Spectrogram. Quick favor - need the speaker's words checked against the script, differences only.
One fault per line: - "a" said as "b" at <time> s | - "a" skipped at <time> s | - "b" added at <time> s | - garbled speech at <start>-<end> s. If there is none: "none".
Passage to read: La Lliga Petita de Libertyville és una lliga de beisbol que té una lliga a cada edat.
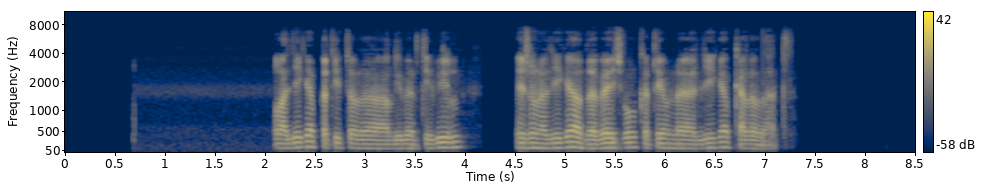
none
